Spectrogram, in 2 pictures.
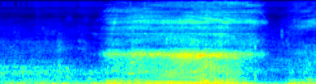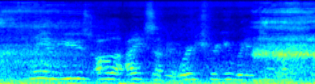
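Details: A woman snoring: loud rough snore on an inward breath, then some voiced sounds with room noise; snoring.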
